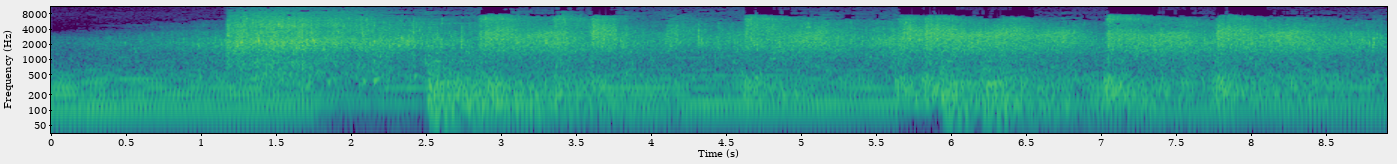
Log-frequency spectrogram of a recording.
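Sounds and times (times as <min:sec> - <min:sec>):
boat engines rumbling: 0:00.2 - 0:08.9
lapping water: 0:00.5 - 0:08.9
distant gunfire near ships on a river: 0:02.8 - 0:08.9.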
